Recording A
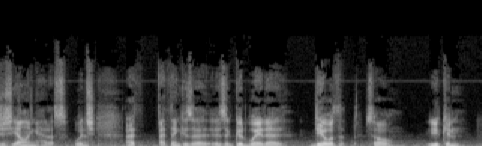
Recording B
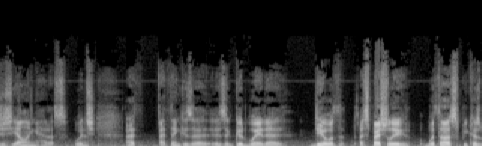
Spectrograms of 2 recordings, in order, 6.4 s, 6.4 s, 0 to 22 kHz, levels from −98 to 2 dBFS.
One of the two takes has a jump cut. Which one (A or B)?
A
